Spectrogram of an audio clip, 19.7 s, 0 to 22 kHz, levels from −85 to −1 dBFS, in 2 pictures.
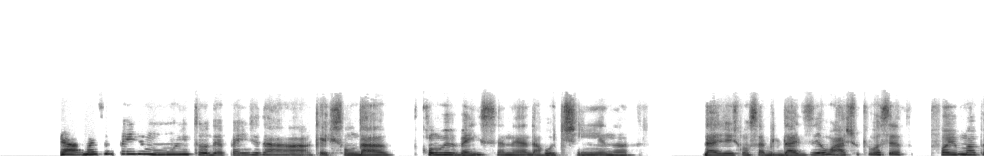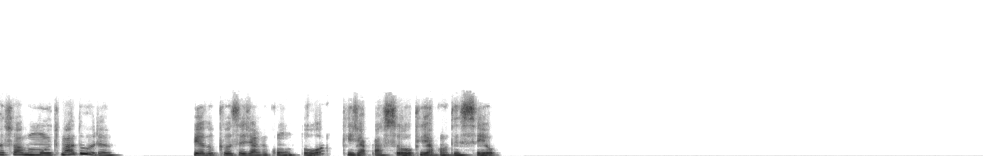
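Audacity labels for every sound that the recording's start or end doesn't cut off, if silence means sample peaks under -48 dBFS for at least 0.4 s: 0.610000	6.470000	sound
7.040000	11.030000	sound
11.780000	14.820000	sound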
